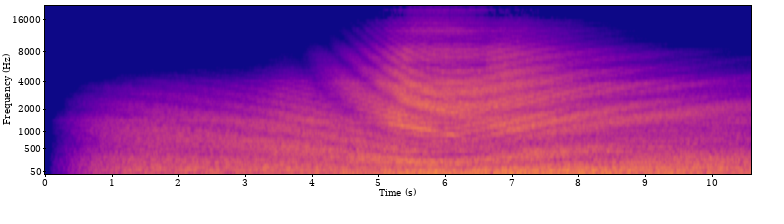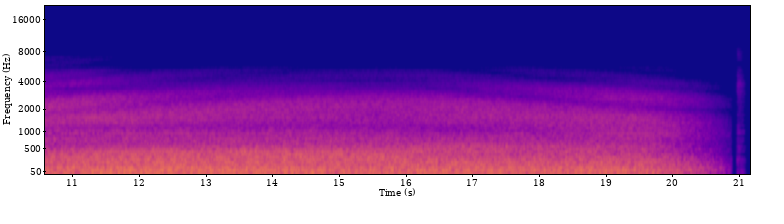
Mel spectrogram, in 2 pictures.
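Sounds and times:
Airbus A320 plane flyby close: 0.4s - 20.7s.

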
